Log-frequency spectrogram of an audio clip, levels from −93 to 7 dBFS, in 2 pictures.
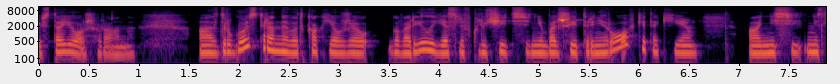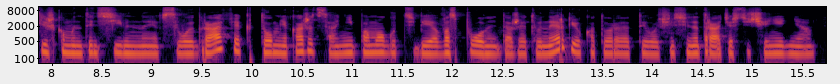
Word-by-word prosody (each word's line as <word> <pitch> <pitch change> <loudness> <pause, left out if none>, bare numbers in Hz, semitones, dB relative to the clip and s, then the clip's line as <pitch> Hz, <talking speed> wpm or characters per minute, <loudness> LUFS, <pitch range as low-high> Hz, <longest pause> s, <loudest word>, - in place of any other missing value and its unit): и - - -3
встаёшь 180 -1 0
рано. 150 0 -7 0.6
А 175 0 +1
с - - -6
другой 190 - +2
стороны, 215 - +2
вот 175 -1 -1
как 185 0 -4
я 175 - +2
уже 170 0 -1 0.2
говорила, 180 +5 0
если 175 -2 0
включить 180 +1 0
небольшие 175 +1 +7
тренировки, 175 +5 0
такие, 175 -3 -4 0.5
а, 170 - +2
не 170 +1 +1
си 175 +1 +2
не 185 -1 0
слишком 180 -1 -1
интенсивные 165 -1 -1
в - - -2
свой 165 -1 0
график, 200 +4 +2
то, 175 -1 0
мне 170 -1 -2
кажется, 195 -2 -1
они 170 +2 -3
помогут 175 0 -2
тебе 165 -2 -2
восполнить 170 -1 -1
даже 160 0 0
эту 160 0 -5
энергию, 190 - +1
которую 165 -1 -5
ты 165 0 -7
очень 155 +1 -4
сильно 165 0 -1
тратишь 165 -1 +1
в - - -8
течение 165 -2 +1
дня. 160 -1 -6
175 Hz, 170 wpm, -33 LUFS, 165-180 Hz, 0.6 s, небольшие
